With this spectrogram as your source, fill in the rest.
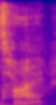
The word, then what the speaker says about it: Ti: a really interesting discussion there's ti and thai and uh actually you know the discussion is which one is real which one is the proper pronunciation and um basically within nvidia they basically say either but i understand that thai is short for titanium i mean i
